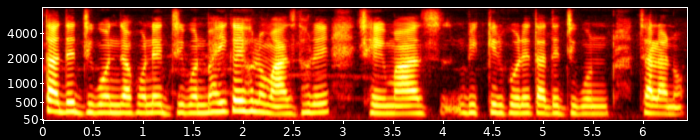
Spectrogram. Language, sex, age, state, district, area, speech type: Bengali, female, 18-30, West Bengal, Birbhum, urban, spontaneous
